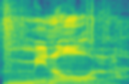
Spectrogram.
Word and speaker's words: من وعن: یعنی میم کی پر زبر آ گئی زیر کی بجائے، اور نون کو جو کہ بغیر شد کے پڑھنا تھا، غیر مشدد پڑھنا تھا، ہم نے اس کو مشدد پڑھ دیا. تو درست تلفظ اس کا منون، یہ بھی یاد رکھیے.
